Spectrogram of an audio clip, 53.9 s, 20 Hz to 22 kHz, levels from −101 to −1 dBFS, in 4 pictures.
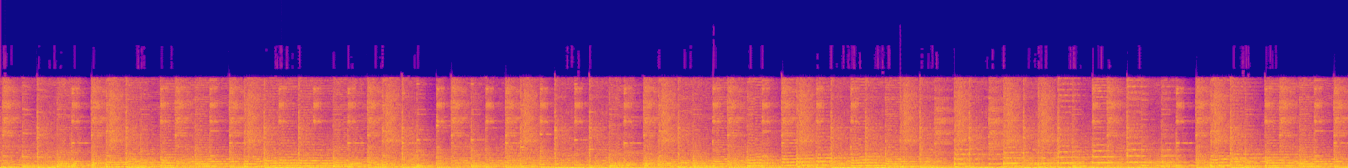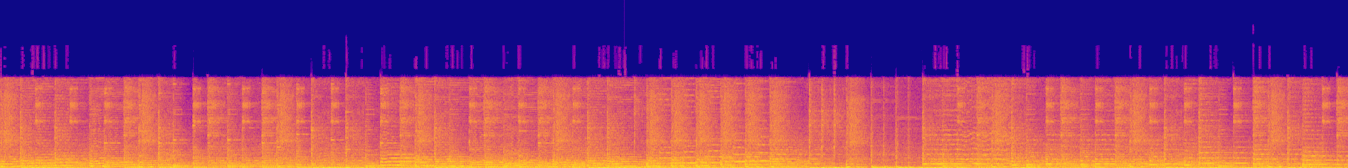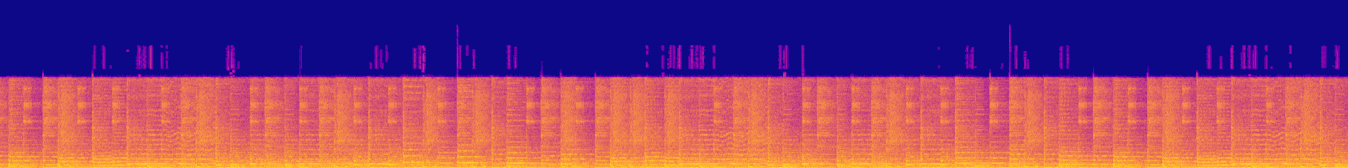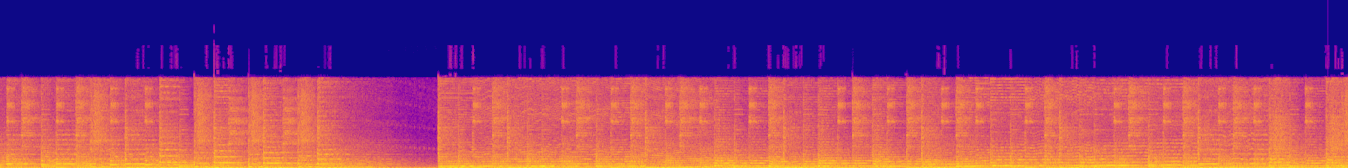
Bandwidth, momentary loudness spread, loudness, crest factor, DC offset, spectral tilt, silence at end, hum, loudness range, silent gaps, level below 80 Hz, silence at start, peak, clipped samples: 12.5 kHz; 3 LU; -13 LUFS; 12 dB; under 0.1%; -4.5 dB/octave; 0 s; none; 1 LU; none; -14 dBFS; 0 s; 0 dBFS; under 0.1%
